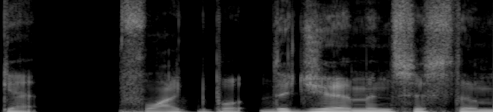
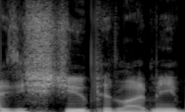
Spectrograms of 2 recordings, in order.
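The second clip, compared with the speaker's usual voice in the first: normal talking voice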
